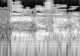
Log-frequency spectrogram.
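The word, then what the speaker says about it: Pteridophyta: टेरिडोफाइटा जो है, टेरिडोफाइटा, यहाँ पे ये फाइटा है और ये पी नहीं पड़ा है, टेरिडोफाइटा पढ़ा जाएगा। टेरिडोफाइटा, पी साइलेंट रहेगा।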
